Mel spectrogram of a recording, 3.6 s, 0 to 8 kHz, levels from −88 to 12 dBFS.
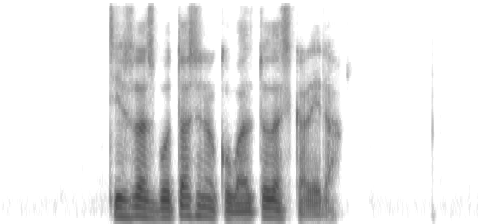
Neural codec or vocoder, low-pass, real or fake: codec, 24 kHz, 1.2 kbps, DualCodec; 7.2 kHz; fake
